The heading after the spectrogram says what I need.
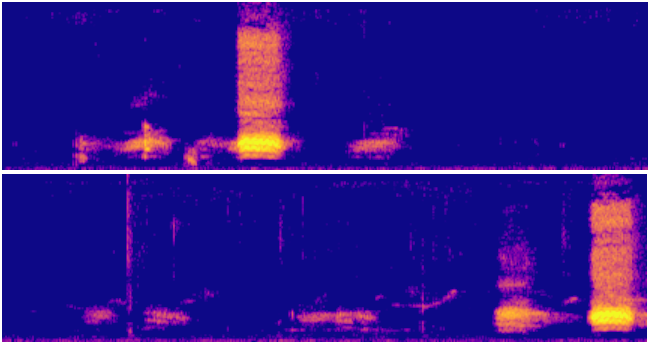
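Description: A crow gives harsh, raspy caws, two loud ones about six seconds apart with softer croaks between, over a quiet background.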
